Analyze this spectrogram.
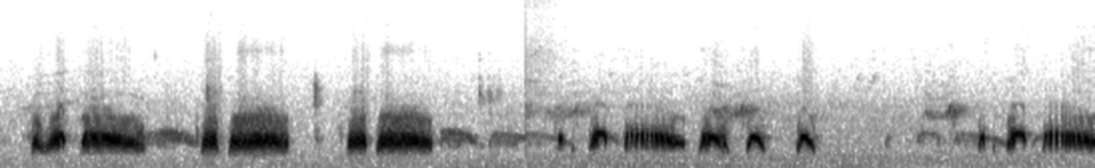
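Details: Cooing spotted doves, cock and hen, singing the chieu ba hau style meant to stimulate other doves: a long run of mellow low coos, first in long drawn notes, then quicker clipped double notes, with quiet murmurs in the gaps.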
